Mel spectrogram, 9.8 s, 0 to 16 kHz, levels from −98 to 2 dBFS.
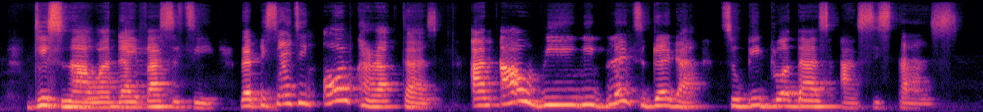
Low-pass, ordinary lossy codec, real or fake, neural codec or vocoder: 14.4 kHz; none; fake; codec, 32 kHz, 1.9 kbps, SNAC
